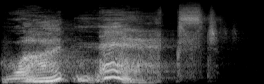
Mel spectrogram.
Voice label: Female Val'kyr Thinking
